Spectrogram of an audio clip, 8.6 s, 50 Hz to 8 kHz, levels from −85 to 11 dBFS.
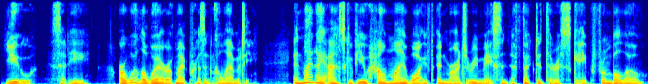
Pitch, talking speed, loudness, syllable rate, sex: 110 Hz, 190 wpm, -18 LUFS, 5.6 syllables/s, male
